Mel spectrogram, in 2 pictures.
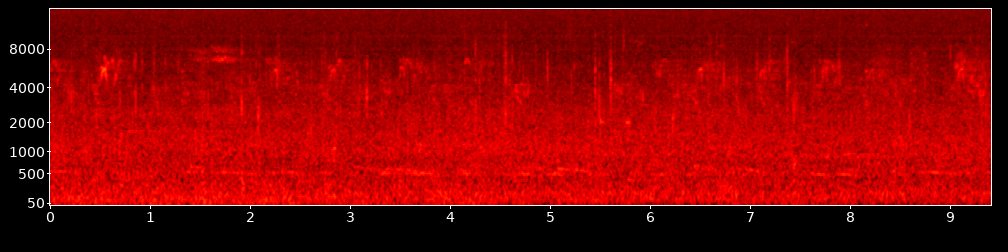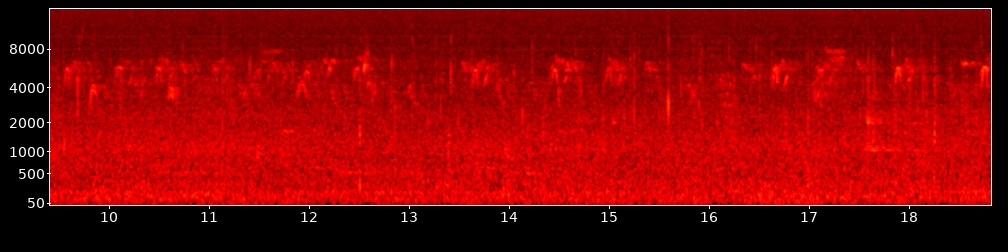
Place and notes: Avenue Michel Crépeau, La Rochelle, France - Bassin des Chalutiers La Rochelle 8 am
P@ysage Sonore La Rochelle . awakening of ducks at 4'23 . Bell 8 am at 9'27 .
4 x DPA 4022 dans 2 x CINELA COSI & rycote ORTF . Mix 2000 AETA . edirol R4pro
Nouvelle-Aquitaine, France métropolitaine, France, 28 April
